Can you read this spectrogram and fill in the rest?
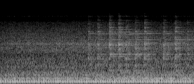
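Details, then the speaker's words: Jeep at low idle with light, uneven metallic taps over the rumble, a loose rattle in the exhaust that began after the Send Fest at Pat's; owner suspects a heat shield or exhaust clamp, not confirmed. "Ever since we went to Pat's for that Send Fest, it's been making that noise. So if you guys have any insight, let me know. My guess is either heat shield or exhaust clamp. It's something to do with exhaust, but yeah."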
